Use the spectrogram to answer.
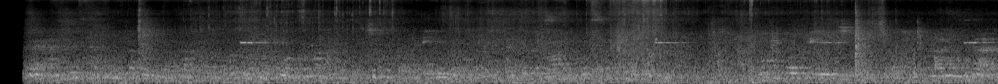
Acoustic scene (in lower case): crowded indoor space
